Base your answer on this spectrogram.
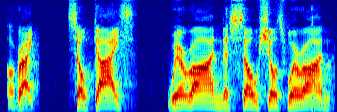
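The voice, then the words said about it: New York accent drifting into Boston. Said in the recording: “can you do that in a New York accent ... I think I've gone Boston. I've totally gone Boston now. I'm like Ted the kid, or Peter Griffin.”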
